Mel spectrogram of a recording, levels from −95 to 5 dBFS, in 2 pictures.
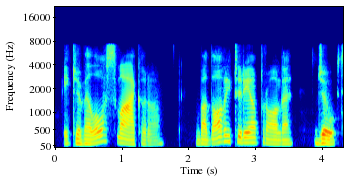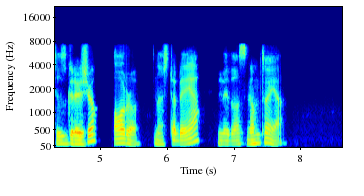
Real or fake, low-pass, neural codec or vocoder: fake; 7.2 kHz; codec, 16 kHz, 1 kbps, X-Codec, HuBERT features, trained on balanced general audio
